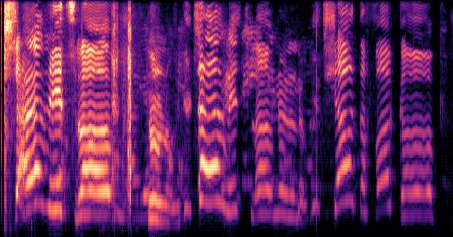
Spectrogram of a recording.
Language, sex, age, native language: Icelandic, other, 11, Icelandic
